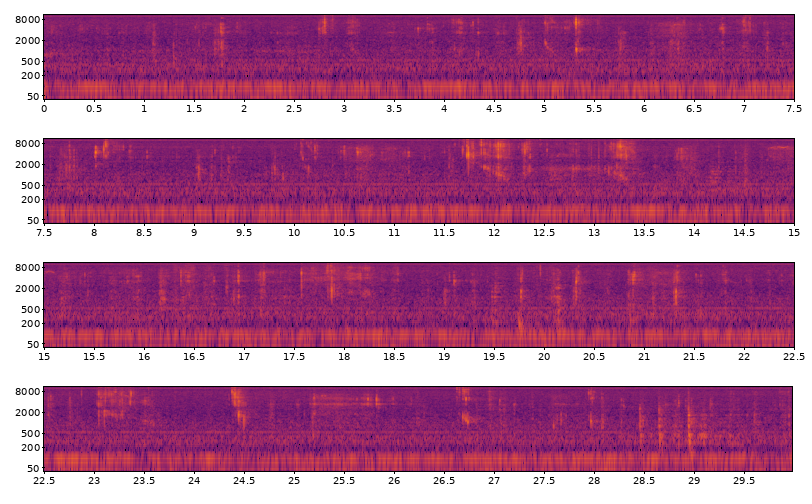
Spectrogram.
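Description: Close-miked chewing and biting of crunchy fried food, with irregular crisp crunches over a steady low hum.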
